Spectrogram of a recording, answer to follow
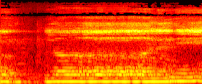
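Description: A man singing a Sufi kalam in a drawn-out, chant-like style. The voice breaks off for about half a second near the start, then holds one long sustained note.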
